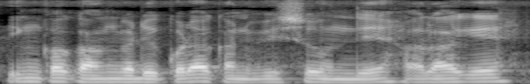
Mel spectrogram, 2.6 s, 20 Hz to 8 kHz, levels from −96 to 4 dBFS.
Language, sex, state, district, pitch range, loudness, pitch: Telugu, male, Andhra Pradesh, Sri Satya Sai, 110-125 Hz, -15 LUFS, 115 Hz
